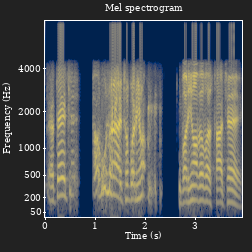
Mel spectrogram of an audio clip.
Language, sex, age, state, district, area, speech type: Maithili, male, 30-45, Bihar, Saharsa, rural, conversation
